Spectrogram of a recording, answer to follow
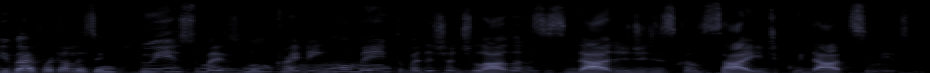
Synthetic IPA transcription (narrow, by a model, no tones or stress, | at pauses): ɪvajfoɾt̪alesẽnd̪ʊt̪ud̪ʊisʊmɐznũŋkɐẽj̃nẽj̃ũmomẽnt̪ʊvajd̪ejʃaɾd͡ʒɪlad̪ʊɐnesesid̪ad͡ʒɪd͡ʒɪd͡ʒɪskɐ̃saɪd͡ʒɪkujd̪ad͡ʒɪsimḛzmɐ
